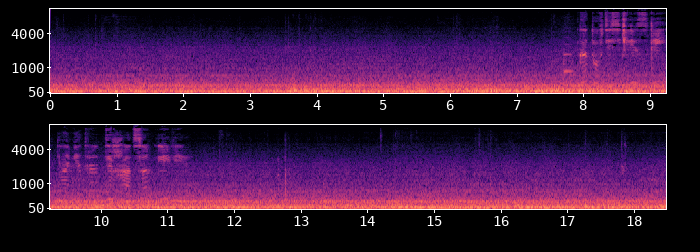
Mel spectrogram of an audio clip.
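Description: A vehicle's engine and tyres rumble steadily on a motorway.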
